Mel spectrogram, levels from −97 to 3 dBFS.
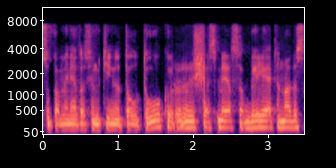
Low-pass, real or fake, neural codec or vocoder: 7.2 kHz; fake; codec, 16 kHz, 6 kbps, DAC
